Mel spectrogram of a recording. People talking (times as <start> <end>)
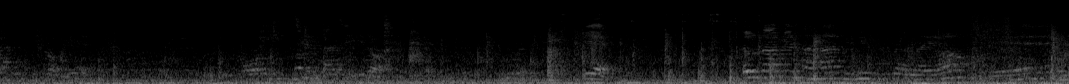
0.0 1.0, 2.2 4.1, 7.4 10.6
